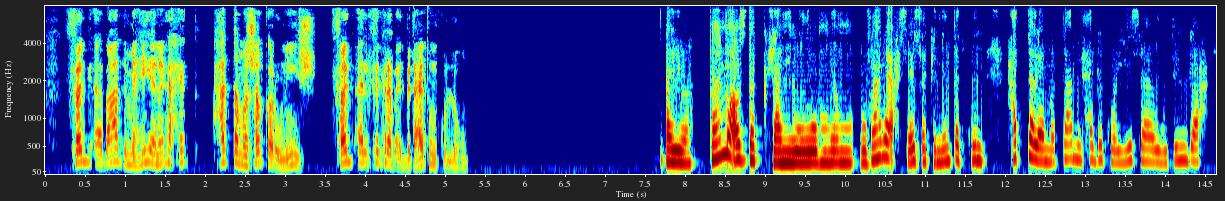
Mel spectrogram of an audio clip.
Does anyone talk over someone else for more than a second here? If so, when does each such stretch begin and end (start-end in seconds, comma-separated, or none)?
none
